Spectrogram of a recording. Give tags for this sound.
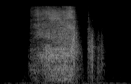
paper tear tearing

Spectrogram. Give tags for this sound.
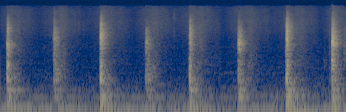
Foley Steps

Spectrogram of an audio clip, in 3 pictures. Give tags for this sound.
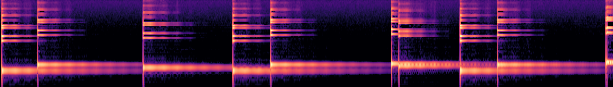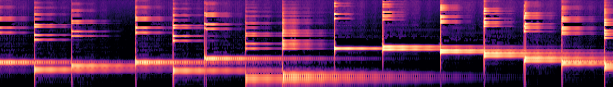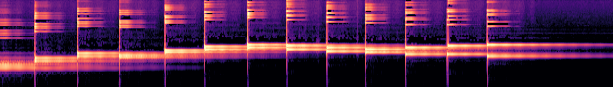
FM-synthesizer Keyboard Yamaha

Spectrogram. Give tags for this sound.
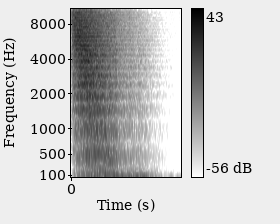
steam exhaust

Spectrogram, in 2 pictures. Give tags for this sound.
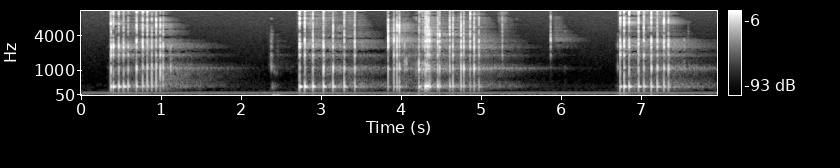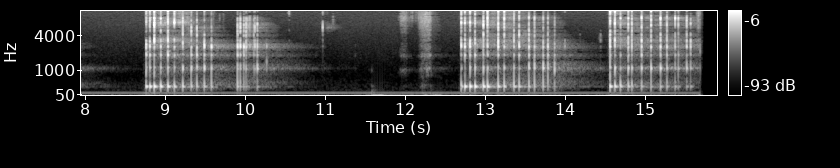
alien ambient animal creature croar gutural noise rana ruido ser

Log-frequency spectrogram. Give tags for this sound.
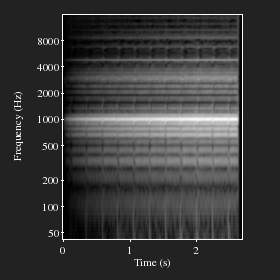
effect horror scare

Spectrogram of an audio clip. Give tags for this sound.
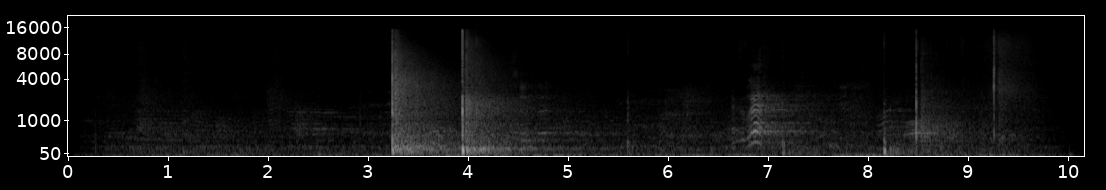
ambiance ball beach beachball beachvolleyball hall hitting indoor inside sport volley

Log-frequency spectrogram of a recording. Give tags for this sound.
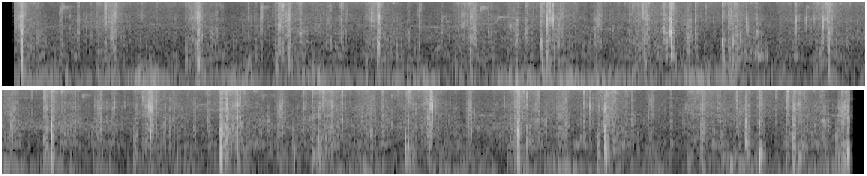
noise walking ambient steps

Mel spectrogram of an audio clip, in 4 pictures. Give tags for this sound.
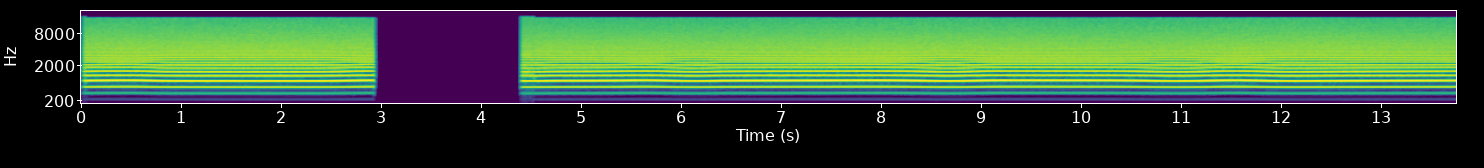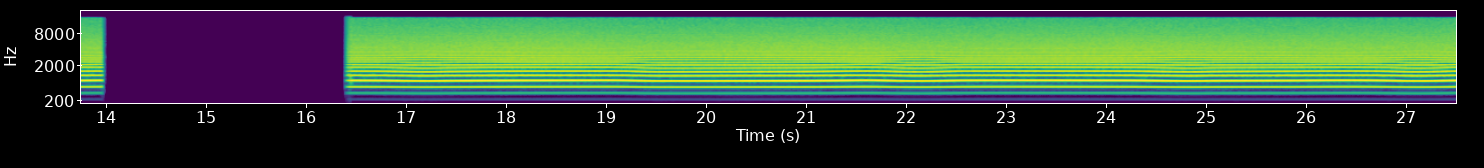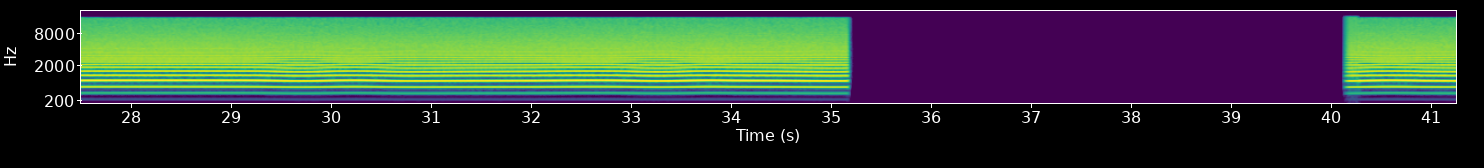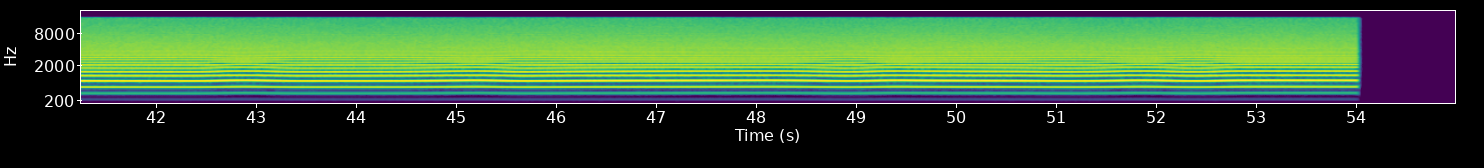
noise hum insect Fly moskito annoying

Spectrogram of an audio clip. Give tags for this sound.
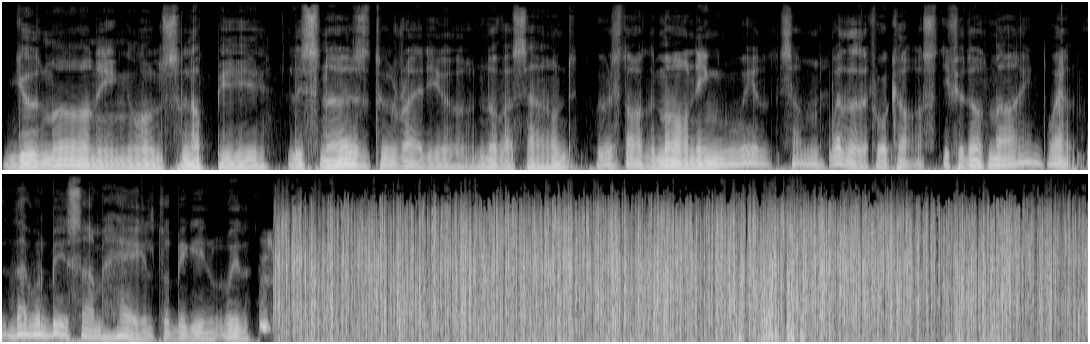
forecast hail speakerr sudden

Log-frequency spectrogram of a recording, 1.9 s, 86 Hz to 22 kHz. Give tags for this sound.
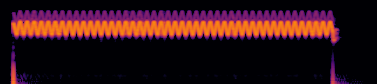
70s effect fiction moog prodigy retro science sci-fi space synth synthesiser

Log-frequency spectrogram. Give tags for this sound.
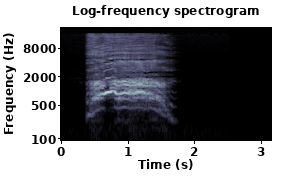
voice scream human fear vocal female horror woman

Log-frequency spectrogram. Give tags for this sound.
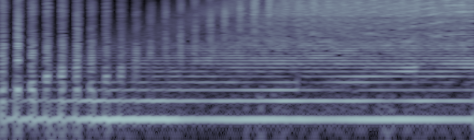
synth hard fast trance loop club free sound

